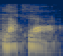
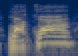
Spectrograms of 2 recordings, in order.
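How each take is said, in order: First: The name is said with a French pronunciation. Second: The name is said with an American pronunciation. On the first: "They might use the French pronunciation" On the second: "I will use the American pronunciation"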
